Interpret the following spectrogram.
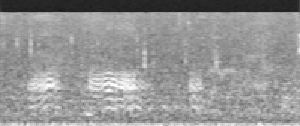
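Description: Newborn puppies nursing, giving a few faint, short, high squeaks in the first second or so.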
